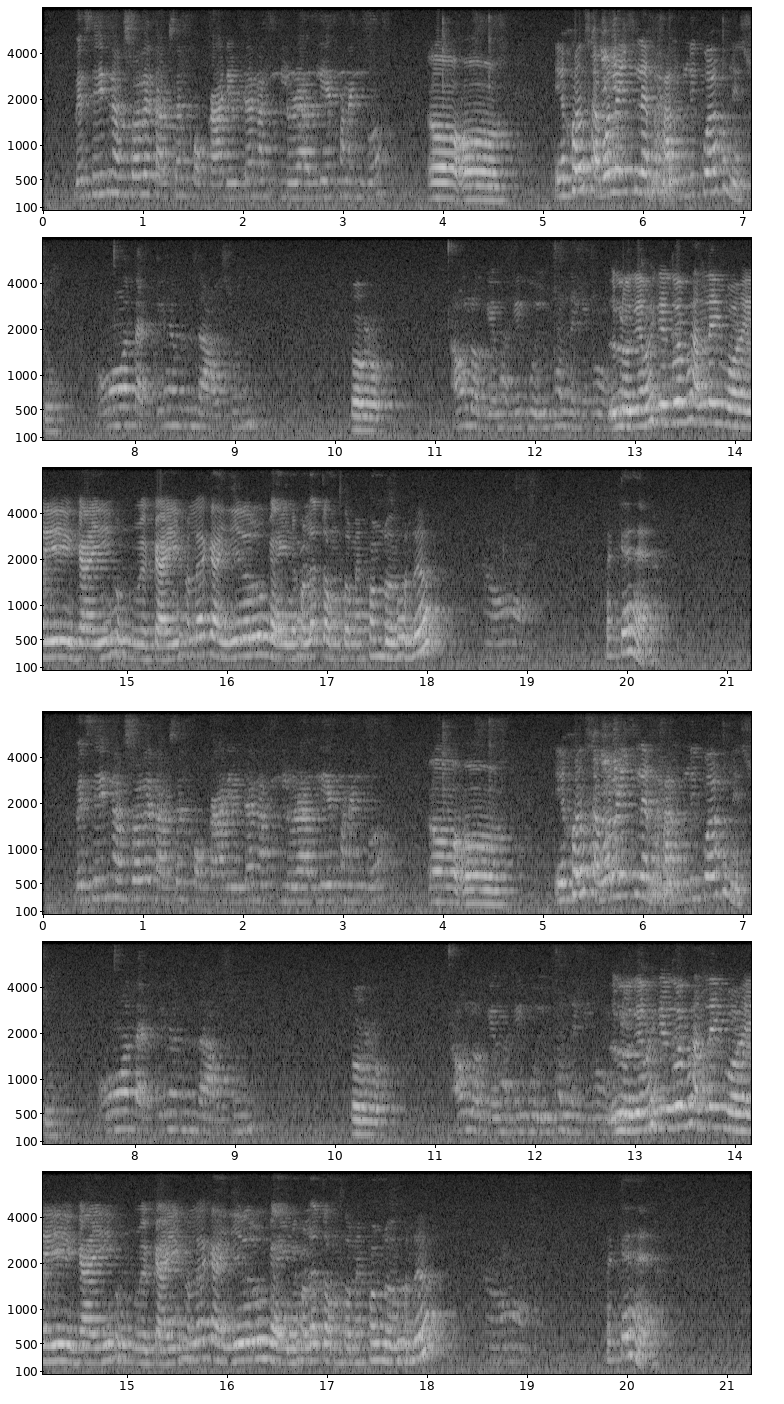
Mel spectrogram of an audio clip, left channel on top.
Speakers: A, on the left; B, on the left.
A: বেছি দিন নচলে তাৰ পিছত ককা দেউতা নাটি লৰা বুলি এখন আহিব।
B: অ অ এইখন চাব লাগি ছিলে ভাল বুলি কোৱা শুনিছোঁ
A: অ তাকেহে বোলো যাওঁচোন
B: অ
A: আৰু লগ লগে ভাগে গৈও ভাল লাগে ন।
B: লগে ভাগে গৈ ভাল লাগিব হে গায়ী গাড়ী হ'লে গাড়ীয়ে ললো গাড়ী নহ'লে টমটম এখন লৈ হ'লেও
A: অহ
B: তাকেহে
